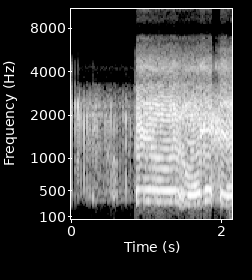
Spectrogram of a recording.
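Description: A narrow, radio-like voice, faint at first and much louder from just under a second in, holding and bending pitched notes: the vocal opening of an intro music track.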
